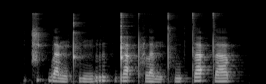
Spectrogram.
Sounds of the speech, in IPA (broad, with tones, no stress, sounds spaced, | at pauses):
t͡ɕ ɯ˥˩ k̚ l a˨˩ ŋ kʰ ɯ˩˦ ŋ r ɯ˥˩ k̚ d a˥˩ ʔ pʰ l a˨˩ n tʰ u˨˩ ʔ t a˥˩ ʔ t a˦˥ p̚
